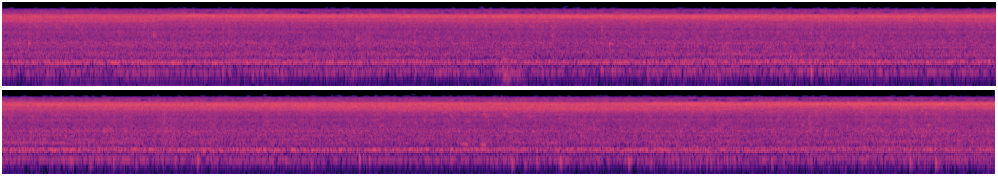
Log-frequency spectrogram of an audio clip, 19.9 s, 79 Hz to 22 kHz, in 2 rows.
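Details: Japanese honey bees fanning nonstop on a hot day, a long steady humming drone with bands near 200 and 400, slight flickers within the mass of buzzing, no other sounds.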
